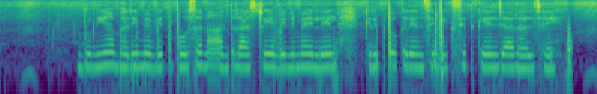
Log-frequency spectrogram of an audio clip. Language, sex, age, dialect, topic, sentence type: Maithili, male, 25-30, Eastern / Thethi, banking, statement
